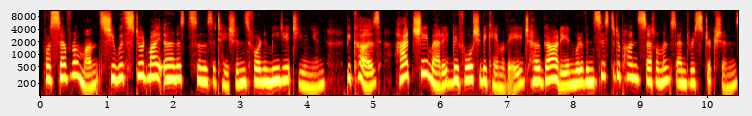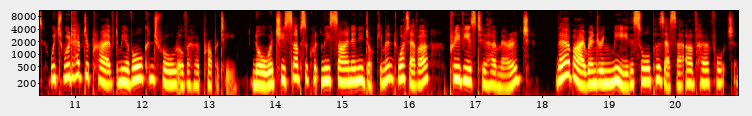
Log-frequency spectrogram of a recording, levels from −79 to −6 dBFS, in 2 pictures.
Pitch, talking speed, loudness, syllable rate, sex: 220 Hz, 180 wpm, -19 LUFS, 6.0 syllables/s, female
